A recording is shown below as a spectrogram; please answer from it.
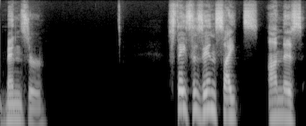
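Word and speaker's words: Mentzer: think Frank meant mener why do I always mess up that name actually think it's it's just pronounced Frank menzer States his insights on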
